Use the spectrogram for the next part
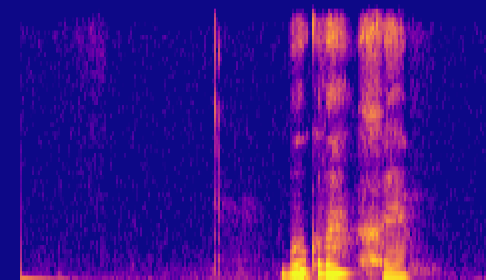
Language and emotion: Russian, sad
